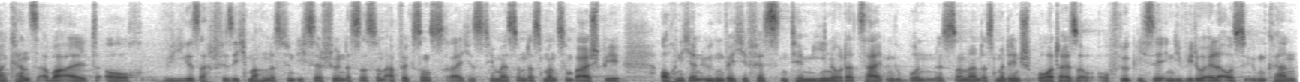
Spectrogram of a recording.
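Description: This man's voice sits fairly low in pitch. He talks at a fairly quick pace in a monotone, flat intonation. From Hamburg, northern Germany. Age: 30s. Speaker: amateur boulderer and engineer. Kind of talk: interview.

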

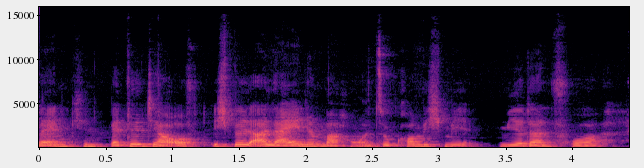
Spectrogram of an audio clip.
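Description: A woman speaks at a medium pitch and a moderate pace. Audible room echo surrounds her voice. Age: 60s. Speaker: patient with multiple sclerosis, blogger. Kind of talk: casual interview.

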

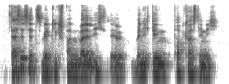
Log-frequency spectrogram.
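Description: The man speaks at a moderate pace in a medium pitch. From Bavaria, Germany. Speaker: management consultant. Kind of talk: interview. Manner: halting, many fillers.

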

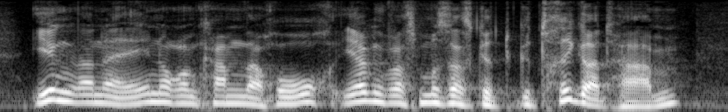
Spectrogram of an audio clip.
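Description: The man's voice has a dark, mellow tone, captured in a very clean recording with a silent background. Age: 50s. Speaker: podcast co-host, chef/restaurateur. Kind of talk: casual chat. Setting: studio, sitting across from co-host.

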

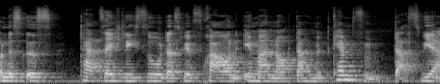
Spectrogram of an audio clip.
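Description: A woman with a very deep, low pitch speaks at a fairly slow pace amid noticeable background noise. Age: 20s. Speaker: political volunteer from fashion industry. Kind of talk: casual chat.

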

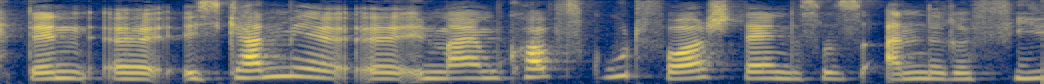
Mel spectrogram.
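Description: In an unremarkable speaking voice, a woman talks at a moderate pace with a fairly high pitch and ordinary pitch variation on a very clean recording with a silent background. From Ruhr area, Germany (Hagen). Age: 20s. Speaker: craft podcaster and product demonstrator. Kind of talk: casual tutorial-style monologue. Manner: chatty, informal, with fillers.

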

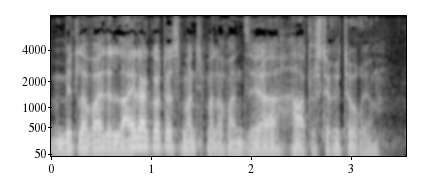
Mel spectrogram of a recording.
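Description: This man has a plain, everyday voice, a medium pitch and ordinary pitch variation. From Westphalia, Germany (Münster). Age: 60s. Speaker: concert promoter and booking agency owner. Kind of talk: interview.

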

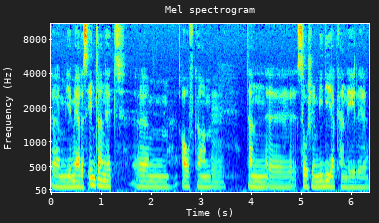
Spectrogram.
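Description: Speech moves at a very slow pace, broken by long, frequent pauses, in a monotone, flat intonation. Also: man, fairly low pitch for a man. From northern Germany, rural Lower Saxony between Hamburg and Bremen. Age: 40s. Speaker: local sports journalist. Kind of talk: casual interview.

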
